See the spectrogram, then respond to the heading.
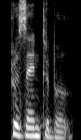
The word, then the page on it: presentable: Indian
